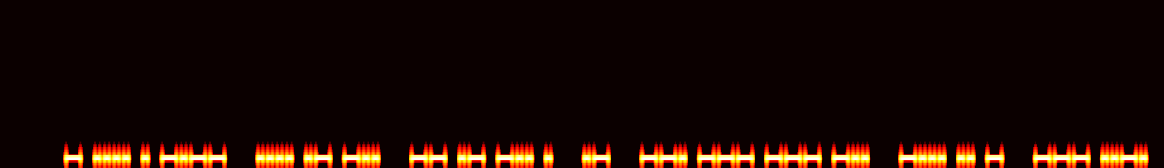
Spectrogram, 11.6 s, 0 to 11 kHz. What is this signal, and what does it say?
Morse code, heard as a keyed tone, about 25 wpm, 700 Hz. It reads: THEY HAD MADE A GOOD BIT OF
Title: Sentences from Top 900 Words 25wpm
